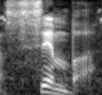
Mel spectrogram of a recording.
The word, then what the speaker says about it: Simba: A po angielsku się wymawia Simba.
